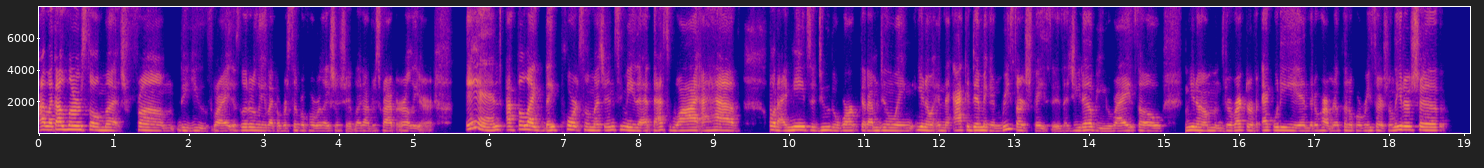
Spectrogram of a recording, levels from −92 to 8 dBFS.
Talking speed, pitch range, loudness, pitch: 225 wpm, 175-210 Hz, -24 LUFS, 190 Hz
